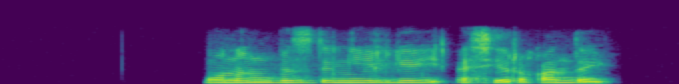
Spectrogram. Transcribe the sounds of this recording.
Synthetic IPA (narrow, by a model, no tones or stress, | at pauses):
wo̞nəɴbɪzd̪ɪŋe̞lɡʲe̞æse̞ɾɪqʰɑnd̪ɑj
